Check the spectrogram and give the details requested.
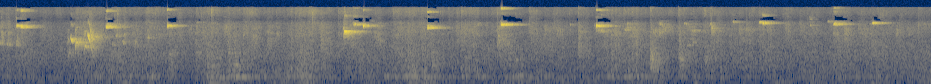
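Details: Saffron finch singing at a singing competition gala: short, sharp, very high whistled notes, some with a quick downward slur, given singly or in quick pairs every half-second to second, over a faint steady background hum.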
